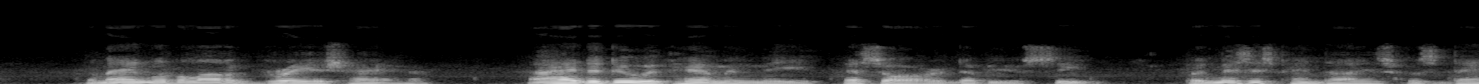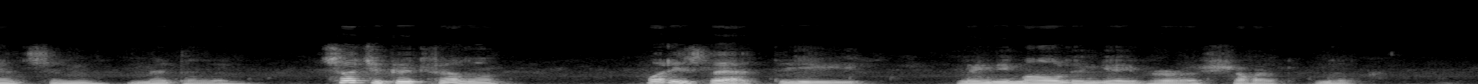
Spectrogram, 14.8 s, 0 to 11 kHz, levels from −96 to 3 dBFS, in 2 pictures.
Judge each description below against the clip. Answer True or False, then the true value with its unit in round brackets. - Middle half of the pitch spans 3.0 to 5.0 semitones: True (4.6 semitones)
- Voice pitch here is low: True (110 Hz)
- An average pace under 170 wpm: True (160 wpm)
